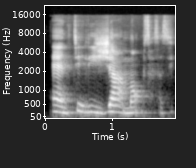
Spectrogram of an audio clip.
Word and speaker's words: intelligemment: je vous dis non intelligemment se prononce a intelligemment avec eux j'étais prudent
